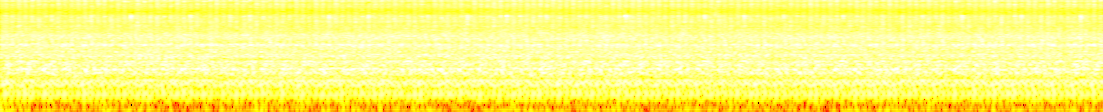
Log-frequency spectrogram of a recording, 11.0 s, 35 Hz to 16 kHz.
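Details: 1994 Massey Ferguson 1035 DI tractor diesel at idle: loud, steady clatter and hum, even and unchanging throughout; normal, healthy idle.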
